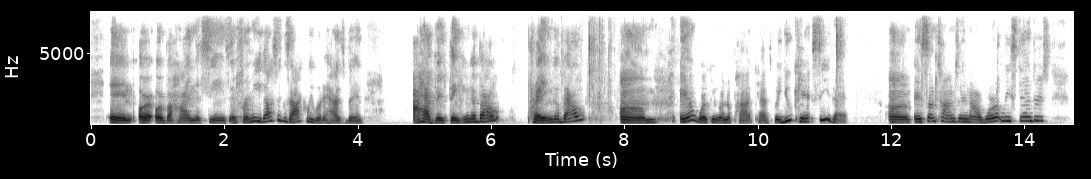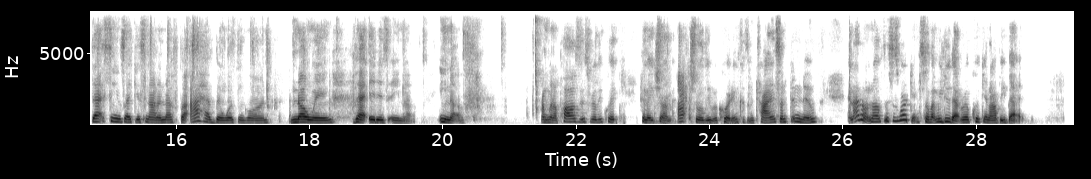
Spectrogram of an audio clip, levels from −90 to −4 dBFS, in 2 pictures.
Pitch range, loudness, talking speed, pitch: 170-245 Hz, -21 LUFS, 195 wpm, 190 Hz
